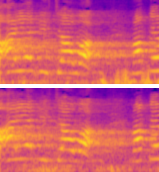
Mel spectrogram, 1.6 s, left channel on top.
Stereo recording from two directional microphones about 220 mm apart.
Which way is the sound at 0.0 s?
45° left (ahead or behind).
